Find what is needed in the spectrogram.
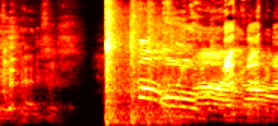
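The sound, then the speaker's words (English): A dropped chair hits the floor with a single loud, sharp crash after a brief pause in conversation, and excited voices immediately follow, talking over the fading clatter. “If I hadn't said it, you probably wouldn't have dropped it.”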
